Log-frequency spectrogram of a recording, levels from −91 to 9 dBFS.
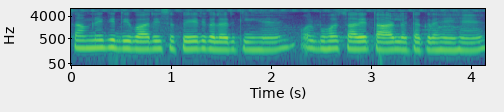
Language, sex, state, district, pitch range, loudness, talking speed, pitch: Hindi, female, Uttar Pradesh, Lucknow, 185-205 Hz, -17 LUFS, 200 wpm, 195 Hz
